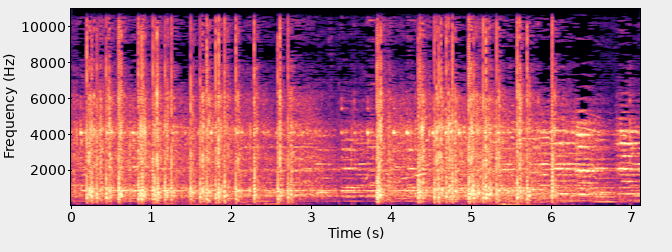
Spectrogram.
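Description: Fireworks display: a dense, fast run of sharp cracks and bangs from bursting shells, over loud music.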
